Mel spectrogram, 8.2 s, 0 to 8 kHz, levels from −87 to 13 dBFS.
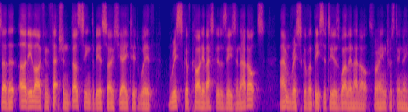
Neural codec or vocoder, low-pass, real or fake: codec, 16 kHz, 0.7 kbps, FocalCodec; 7.2 kHz; fake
